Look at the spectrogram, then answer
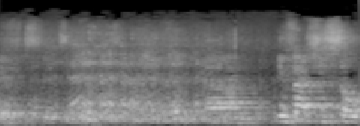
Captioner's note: audience laughs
